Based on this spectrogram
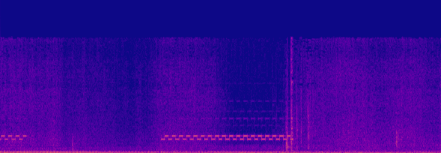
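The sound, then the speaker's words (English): A phone rings in two bursts of steady, high electronic tone, the second lasting over a second, over a low, constant background hum. No one speaks. “I woke up sometime later to the sound of my phone ringing.”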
